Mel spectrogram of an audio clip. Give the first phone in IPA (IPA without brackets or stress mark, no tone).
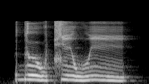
d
